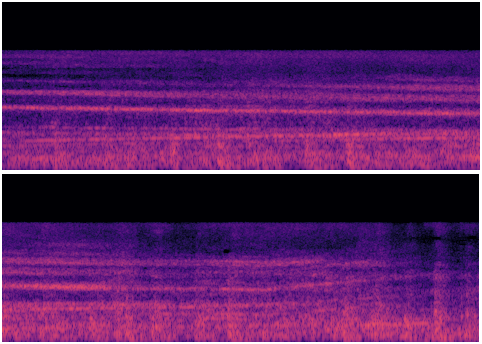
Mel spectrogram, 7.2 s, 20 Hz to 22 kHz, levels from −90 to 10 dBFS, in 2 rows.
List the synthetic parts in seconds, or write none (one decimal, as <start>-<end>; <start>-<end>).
none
